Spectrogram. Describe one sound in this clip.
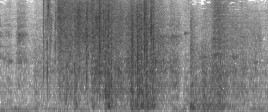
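A body crashes heavily against a wooden floor.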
